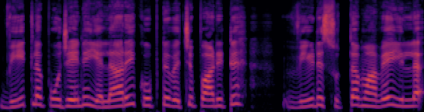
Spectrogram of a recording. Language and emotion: Tamil, disgusted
